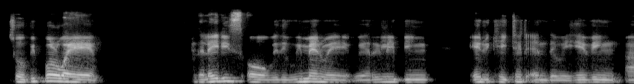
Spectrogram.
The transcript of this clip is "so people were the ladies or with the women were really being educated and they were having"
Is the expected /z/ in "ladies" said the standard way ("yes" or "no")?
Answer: no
